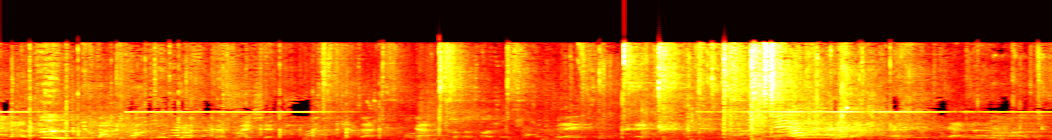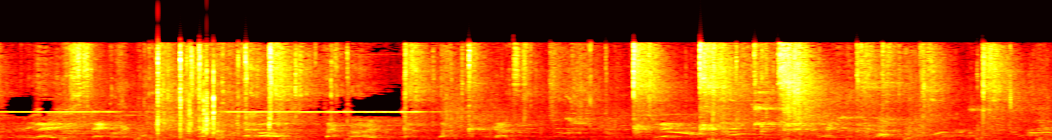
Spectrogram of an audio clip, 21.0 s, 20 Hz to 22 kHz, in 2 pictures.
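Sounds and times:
chatter of many voices: 0:00.0 - 0:21.0
thin high tone: 0:01.0 - 0:03.5, 0:06.6 - 0:15.2.

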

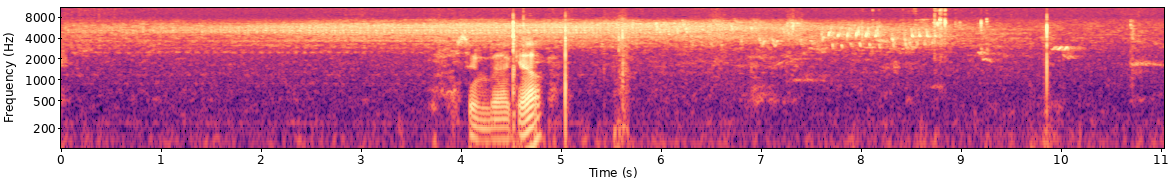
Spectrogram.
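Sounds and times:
high insect hiss: 0:00.0 - 0:11.0.

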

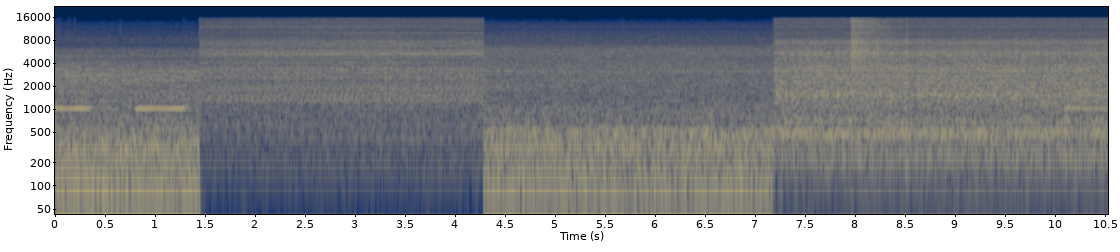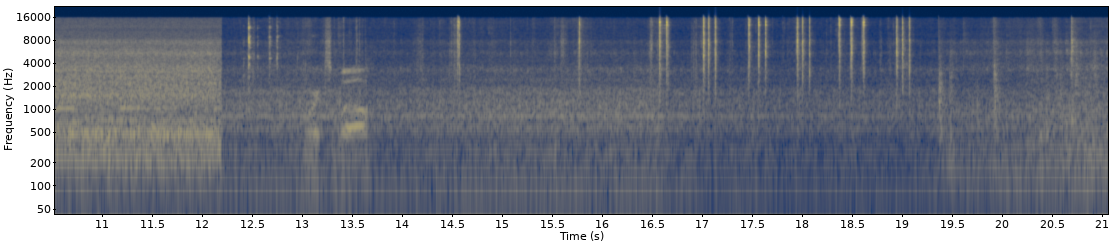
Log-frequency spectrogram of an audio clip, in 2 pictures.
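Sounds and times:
reversing beeper: 0:00.0 - 0:01.5, 0:10.0 - 0:11.7
diesel engine running: 0:00.0 - 0:21.0.

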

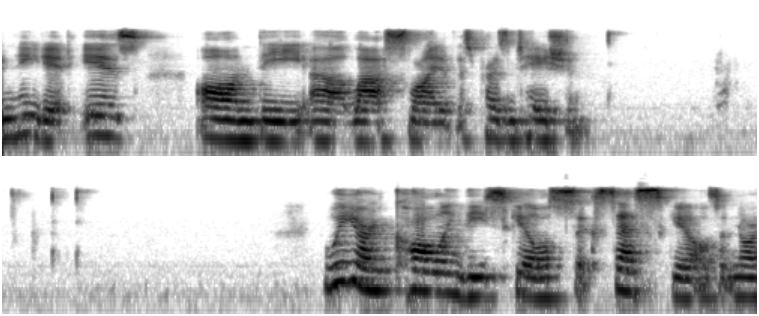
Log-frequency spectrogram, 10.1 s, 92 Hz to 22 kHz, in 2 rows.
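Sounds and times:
computer mouse clicks: 0:05.1 - 0:05.6.

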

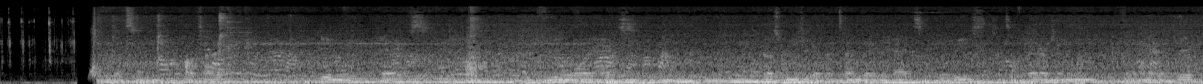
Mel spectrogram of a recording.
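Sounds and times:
indistinct voices: 0:01.0 - 0:12.0.

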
